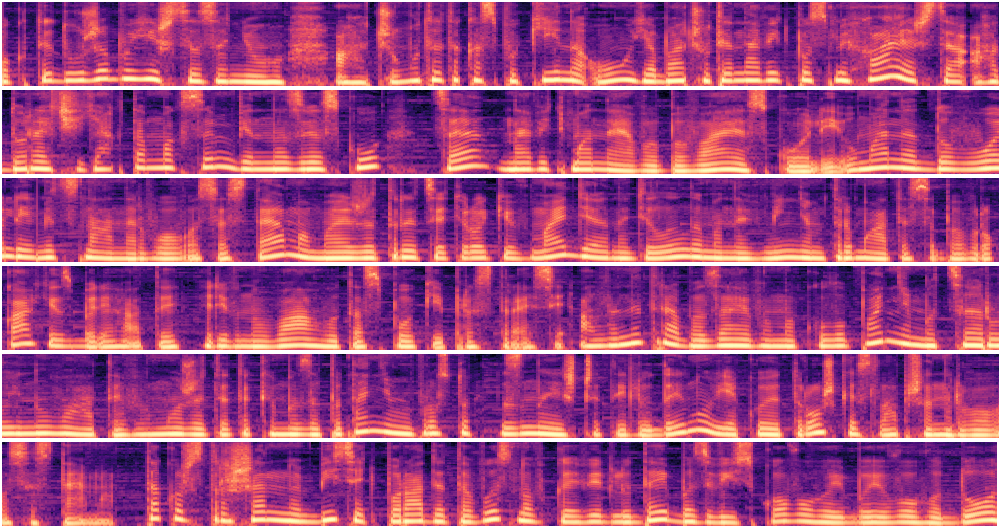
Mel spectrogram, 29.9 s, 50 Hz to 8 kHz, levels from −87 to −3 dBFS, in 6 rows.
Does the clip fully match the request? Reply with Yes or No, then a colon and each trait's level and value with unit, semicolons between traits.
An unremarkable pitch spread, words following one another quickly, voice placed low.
No: average, 4.3 semitones; fast, 175 wpm; medium, 170 Hz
